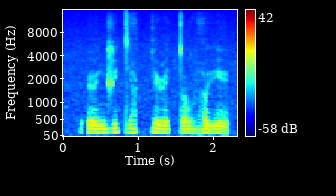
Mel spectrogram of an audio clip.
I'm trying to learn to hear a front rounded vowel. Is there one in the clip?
yes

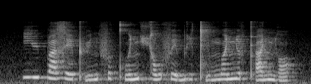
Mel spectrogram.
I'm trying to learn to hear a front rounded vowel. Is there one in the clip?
yes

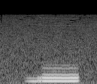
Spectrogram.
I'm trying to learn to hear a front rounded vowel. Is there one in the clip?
no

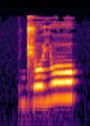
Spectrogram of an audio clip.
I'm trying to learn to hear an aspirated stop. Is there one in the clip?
no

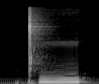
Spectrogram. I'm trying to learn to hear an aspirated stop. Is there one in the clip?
yes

